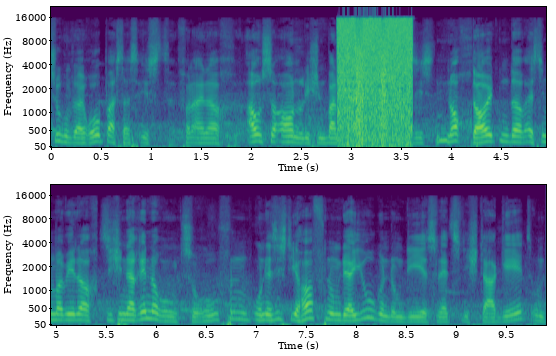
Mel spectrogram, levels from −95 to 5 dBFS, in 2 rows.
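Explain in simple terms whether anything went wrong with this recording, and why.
From 2.87 to 3.62 s, samples were built from the wrong bytes: each value's pieces were joined incorrectly, turning the sound into broadband noise.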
